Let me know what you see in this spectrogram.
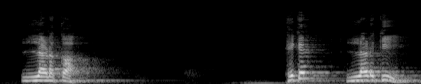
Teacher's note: पहले मूर्धा को टच करती है और धम से नीचे आ जाती है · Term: उत्क्षिप्त वर्ण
